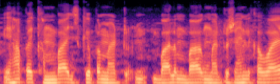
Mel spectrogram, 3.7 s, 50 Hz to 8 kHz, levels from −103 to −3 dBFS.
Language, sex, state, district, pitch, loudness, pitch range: Hindi, male, Uttar Pradesh, Lucknow, 120 Hz, -16 LUFS, 115-125 Hz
